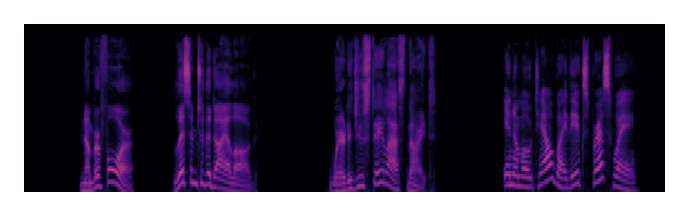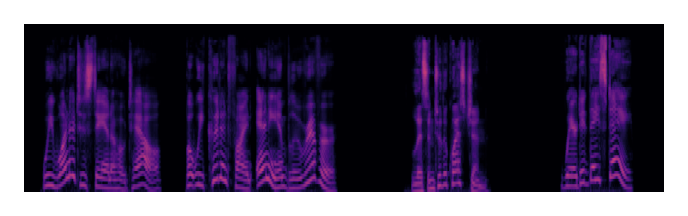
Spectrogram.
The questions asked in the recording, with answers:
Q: Where did they stay?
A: The woman said they couldn't find any hotel in Blue River, so they stayed in a motel.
